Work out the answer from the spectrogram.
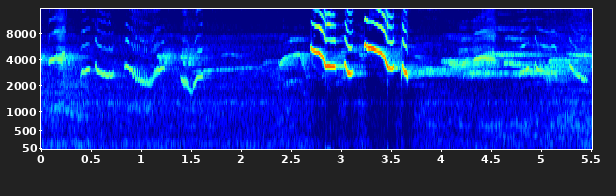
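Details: Oriental magpie-robin calling out to others of its kind, which reply energetically; soft downslurred whistles open, then a loud cluster of sharp swooping notes near the middle, fading to thin whistling.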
